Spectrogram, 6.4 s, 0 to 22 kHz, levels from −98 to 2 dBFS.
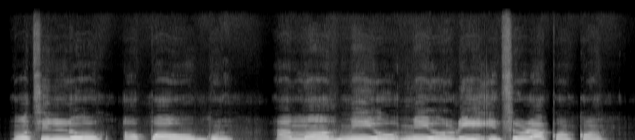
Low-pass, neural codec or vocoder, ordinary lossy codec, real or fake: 19.8 kHz; codec, 44.1 kHz, 7.8 kbps, Pupu-Codec; none; fake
